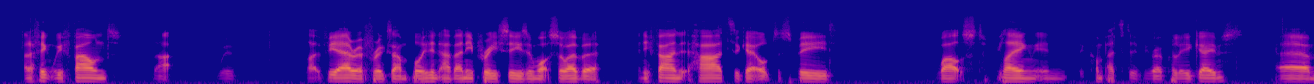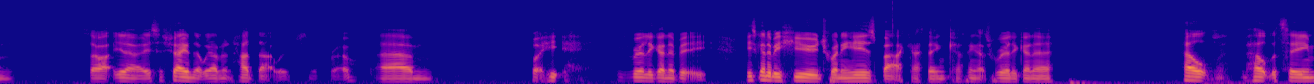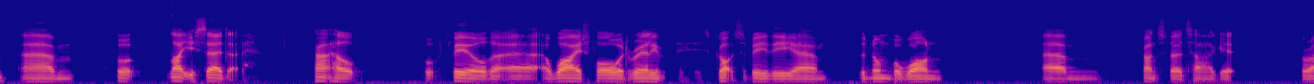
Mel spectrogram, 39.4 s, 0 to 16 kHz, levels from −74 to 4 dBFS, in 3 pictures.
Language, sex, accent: English, male, British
